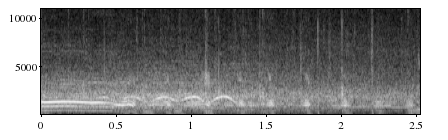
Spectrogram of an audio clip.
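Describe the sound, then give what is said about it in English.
An audience at a talk applauds steadily for a few seconds after the phrase gender equality is said, the dense clapping fairly loud, with a high voice briefly calling out above it near the start. “So, I am very proud of myself to be able to do that, actually, and also to hear your clapping, yes.”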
